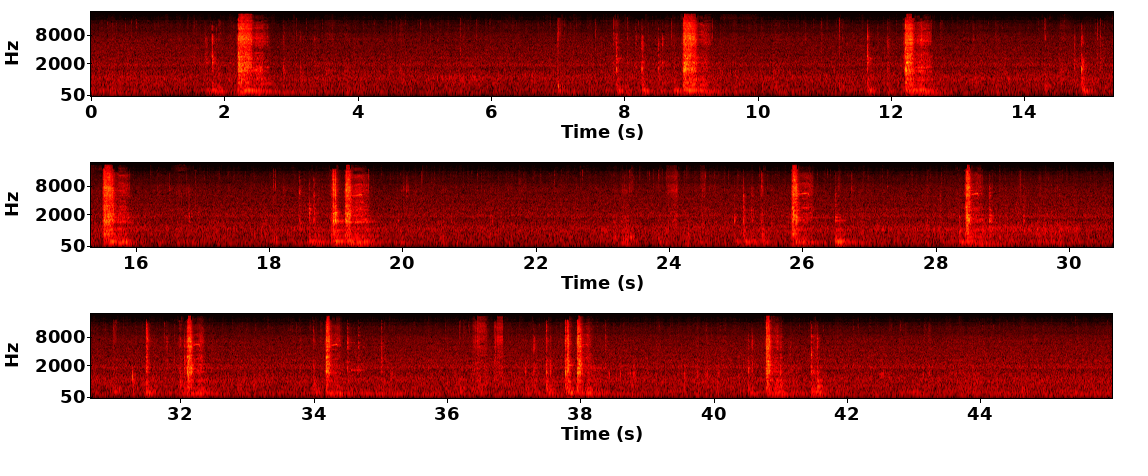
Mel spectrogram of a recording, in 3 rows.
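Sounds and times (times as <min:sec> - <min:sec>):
steady hiss: 0:00.0 - 0:45.9.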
